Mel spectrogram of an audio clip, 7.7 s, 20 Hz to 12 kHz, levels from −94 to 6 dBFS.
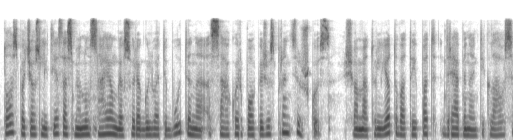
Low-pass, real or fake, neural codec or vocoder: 7.2 kHz; real; none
